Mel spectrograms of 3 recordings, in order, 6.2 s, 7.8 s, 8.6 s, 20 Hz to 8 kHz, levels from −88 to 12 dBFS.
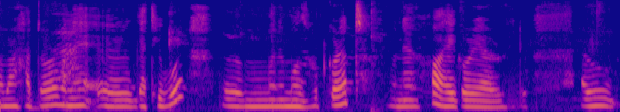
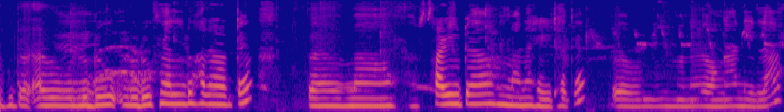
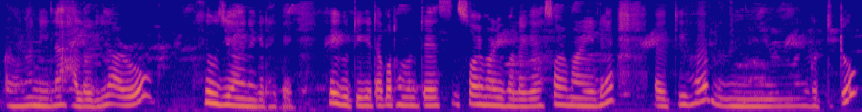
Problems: none marked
